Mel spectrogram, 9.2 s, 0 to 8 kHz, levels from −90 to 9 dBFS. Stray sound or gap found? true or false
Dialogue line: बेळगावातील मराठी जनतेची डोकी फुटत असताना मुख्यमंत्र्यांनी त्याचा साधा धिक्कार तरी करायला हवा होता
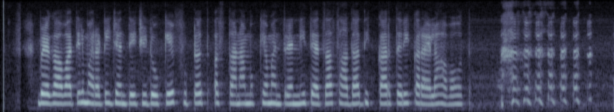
true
